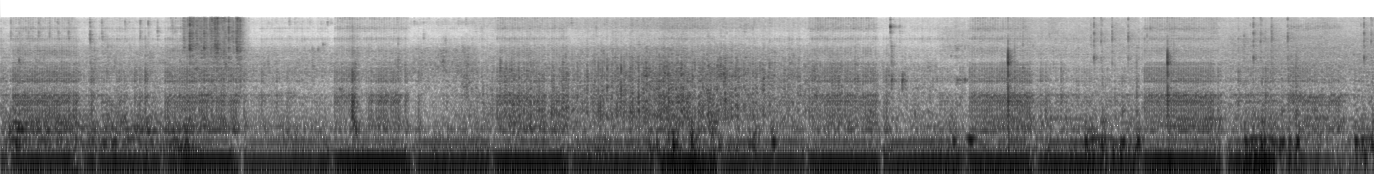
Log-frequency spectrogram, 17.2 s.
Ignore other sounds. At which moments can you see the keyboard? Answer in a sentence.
You can hear the keyboard from 0.0 to 2.5 s and from 11.1 to 17.1 s.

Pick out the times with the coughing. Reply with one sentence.
The coughing can't be heard in this clip.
